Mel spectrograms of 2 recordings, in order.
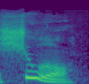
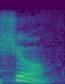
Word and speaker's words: shul: i i'm going to shul uh sure it rhymes with cool but it's not and and she's she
